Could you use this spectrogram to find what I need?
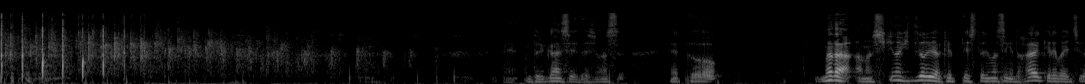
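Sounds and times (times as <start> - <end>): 
audience clapping: 0.0 - 4.7
speech: 5.4 - 7.3, 8.2 - 10.8.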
